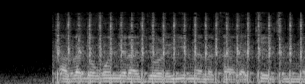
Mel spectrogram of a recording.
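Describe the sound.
A diesel generator pumping water from deep wells to irrigate wheat fields in Kandahar's Dand district kicks in abruptly and runs with a loud, steady, rapid mechanical chugging.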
